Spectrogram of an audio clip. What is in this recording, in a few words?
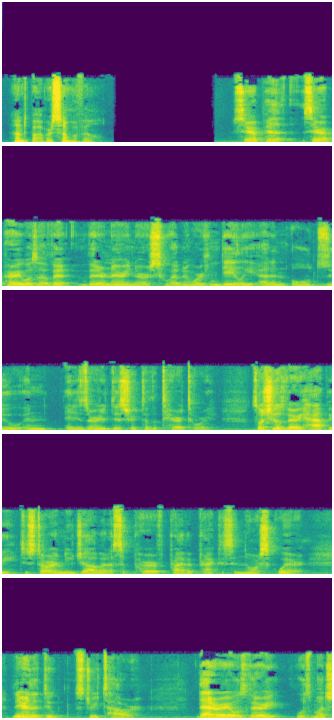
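arizona, International Dialects of English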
